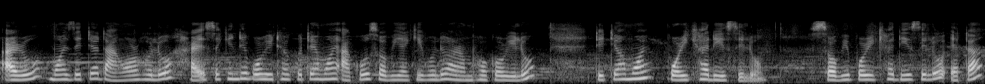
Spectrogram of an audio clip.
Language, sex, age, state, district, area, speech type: Assamese, female, 45-60, Assam, Charaideo, urban, spontaneous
